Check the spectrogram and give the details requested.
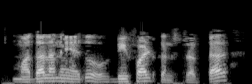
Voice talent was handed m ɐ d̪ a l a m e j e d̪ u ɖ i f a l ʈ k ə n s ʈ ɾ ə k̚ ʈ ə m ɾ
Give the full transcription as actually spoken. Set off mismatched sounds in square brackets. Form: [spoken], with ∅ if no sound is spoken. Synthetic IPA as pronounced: m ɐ d̪ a l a [n] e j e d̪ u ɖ i f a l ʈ k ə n s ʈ ɾ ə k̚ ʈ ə [∅] ɾ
